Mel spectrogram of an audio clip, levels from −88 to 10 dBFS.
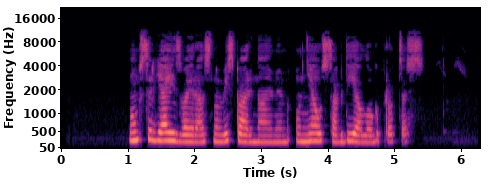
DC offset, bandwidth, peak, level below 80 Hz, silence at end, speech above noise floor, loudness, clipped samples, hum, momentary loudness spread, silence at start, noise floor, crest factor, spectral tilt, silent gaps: under 0.1%; 11 kHz; -4 dBFS; -72 dBFS; 0.9 s; 51 dB; -21 LUFS; under 0.1%; none; 13 LU; 1 s; -72 dBFS; 18 dB; -5 dB/octave; none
